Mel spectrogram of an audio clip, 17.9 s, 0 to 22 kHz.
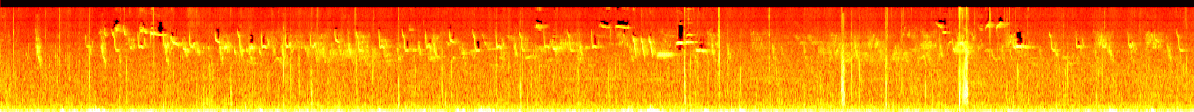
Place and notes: Hradišťská, Velehrad, Česko - Lazy afternoon in Velehrad
I was on a walk with my 10 months old nephew, trying to make him fall asleep. I use to walk him there quite often and even now, when the spring is in bloom, the walk was full of sounds - birds, bees, horses by the side, water and sometime you can hear my nephew blabbing. Wish you would be there with me!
